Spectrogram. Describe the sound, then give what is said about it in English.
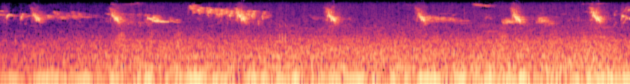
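A robin sings high, thin phrases repeating every second or so, with a blackbird singing, rooks cawing and a house sparrow chirping faintly behind it over a steady low outdoor hum. “The beautiful song of the robin takes centre stage, with some great backing vocals from a blackbird, the percussive cawing of some rooks, and the upbeat chirping of a house sparrow.”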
